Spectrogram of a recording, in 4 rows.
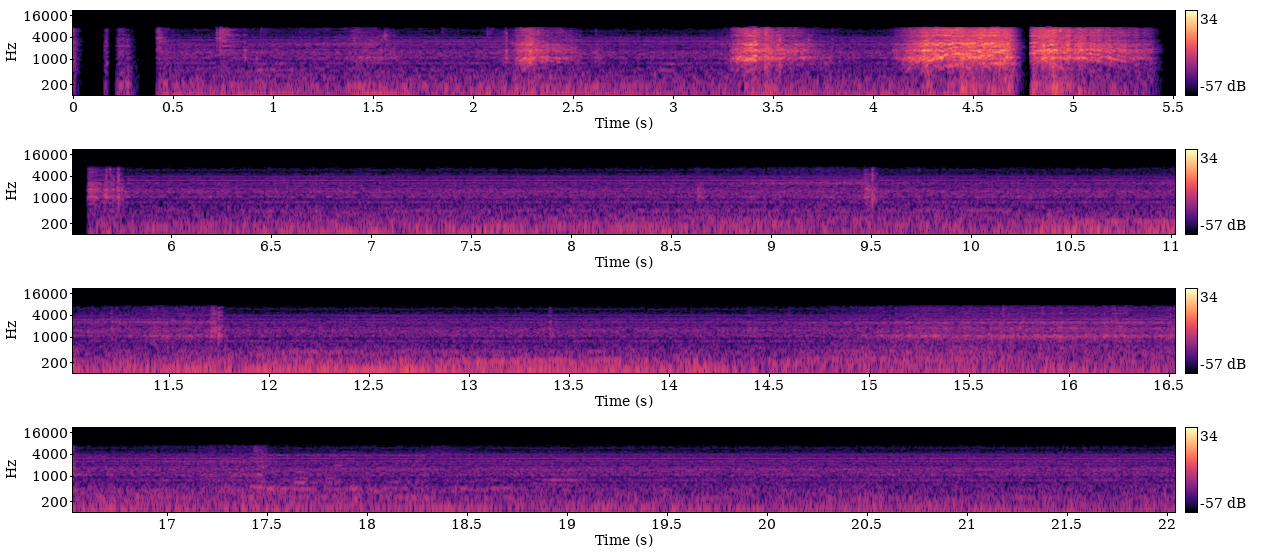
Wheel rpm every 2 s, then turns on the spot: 80, 0, 80, 10, 0, 0, 0, 10, 10, 0, 0.
14-18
